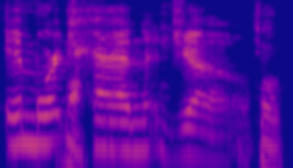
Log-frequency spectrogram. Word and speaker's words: Immortan Joe: um immortan I'm gonna get his name wrong immortan Joe I believe that's how you say it um I think that's right let me look up the cast for you yes so it is immortan Joe uh one letter off from Immortal which I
